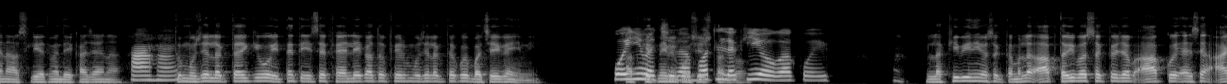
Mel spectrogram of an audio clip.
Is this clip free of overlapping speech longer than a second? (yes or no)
no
